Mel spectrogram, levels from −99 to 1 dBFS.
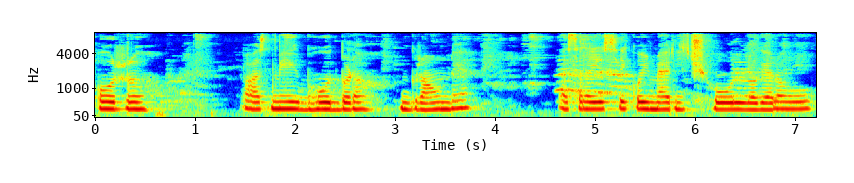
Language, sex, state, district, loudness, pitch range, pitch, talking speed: Hindi, female, Uttar Pradesh, Saharanpur, -13 LUFS, 210-220 Hz, 215 Hz, 125 wpm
